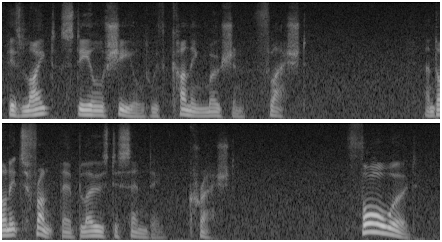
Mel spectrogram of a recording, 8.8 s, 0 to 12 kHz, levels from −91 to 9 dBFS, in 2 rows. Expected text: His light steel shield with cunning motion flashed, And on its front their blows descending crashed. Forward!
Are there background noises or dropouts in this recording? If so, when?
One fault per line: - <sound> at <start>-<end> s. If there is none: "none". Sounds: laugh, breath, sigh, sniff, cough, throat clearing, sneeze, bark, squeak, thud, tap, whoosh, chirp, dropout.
none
